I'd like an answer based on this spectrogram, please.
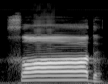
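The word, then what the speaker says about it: ص: সেই 3টি হরফ হচ্ছে ঝা, সিন, সদ। ঝা, সিন, সদ। আমার সাথে উচ্চারণ করার চেষ্টা করুন। ঝা, সিন, সদ, সদ। অনেকে আমরা সিন সদ একরকম করে ফেলি, সিন সদ এরকম না, সিন সদ, সিন সদ।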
